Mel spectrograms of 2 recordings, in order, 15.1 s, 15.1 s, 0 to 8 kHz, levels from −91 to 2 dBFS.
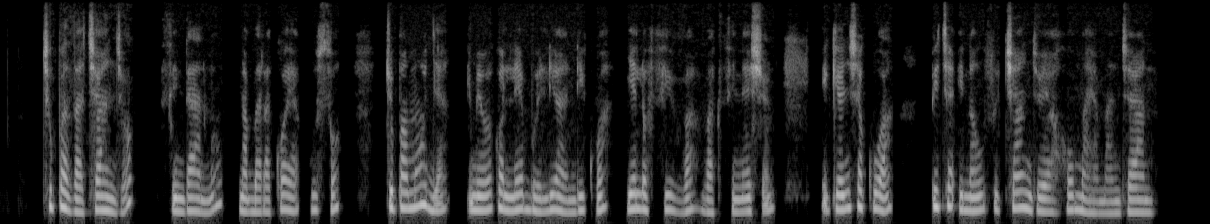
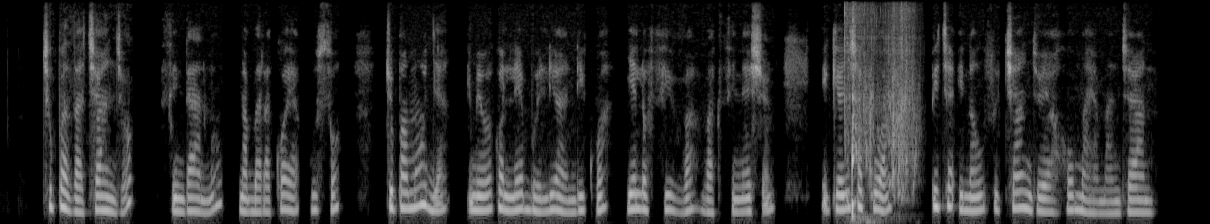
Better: first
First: none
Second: background sound (Water / Splash, splatter); as loud as the speech

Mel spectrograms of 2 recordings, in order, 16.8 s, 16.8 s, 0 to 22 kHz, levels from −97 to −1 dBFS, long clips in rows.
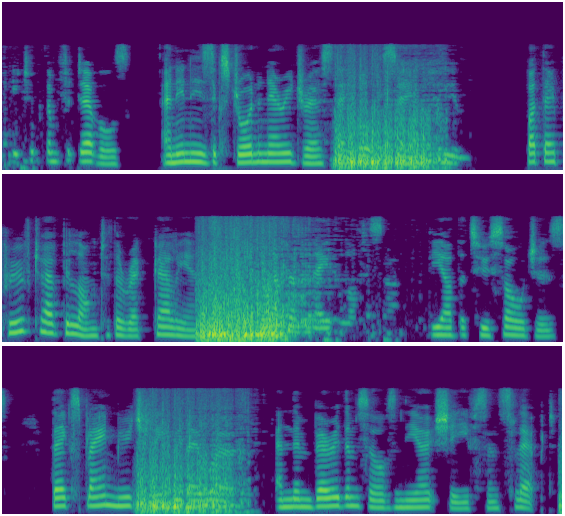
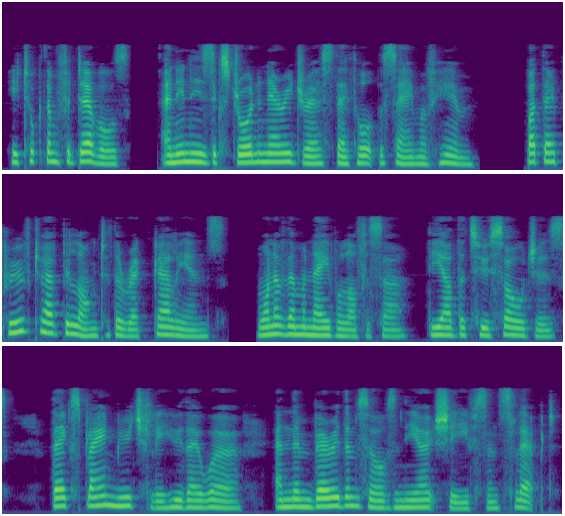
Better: second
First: noise reduction (classical method Wiener filter)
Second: none

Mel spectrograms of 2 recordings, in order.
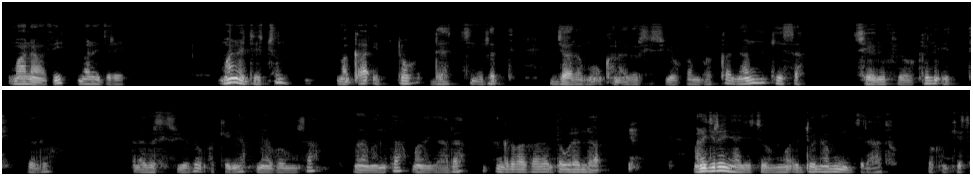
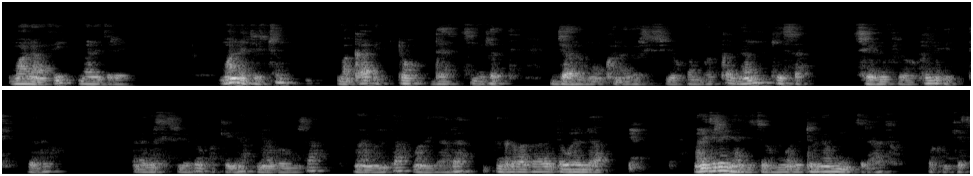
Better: first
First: none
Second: room echo; dies away in 0.3 s

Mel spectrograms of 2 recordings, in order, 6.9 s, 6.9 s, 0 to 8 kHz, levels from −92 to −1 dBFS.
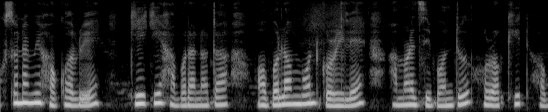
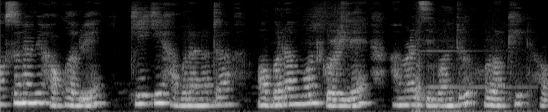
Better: first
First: none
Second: noise reduction (neural separator model SepFormer DNS4)

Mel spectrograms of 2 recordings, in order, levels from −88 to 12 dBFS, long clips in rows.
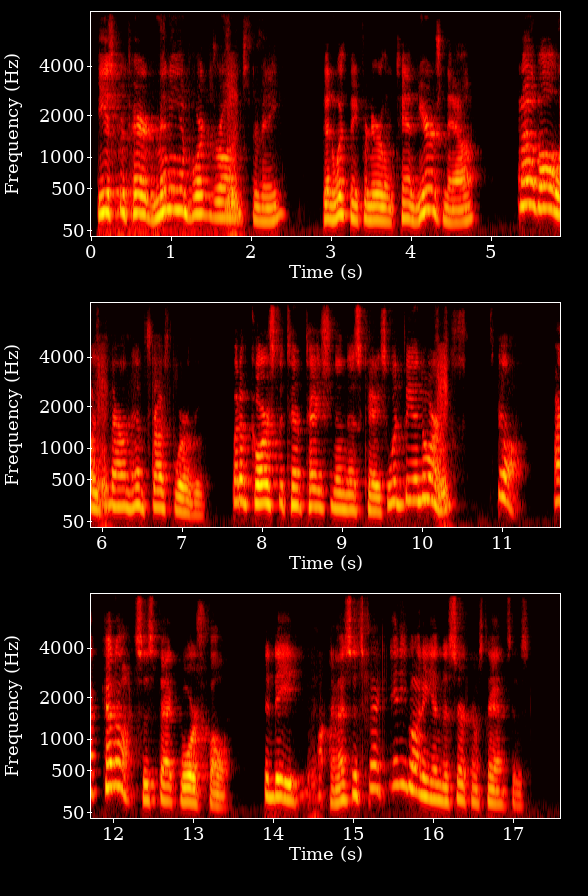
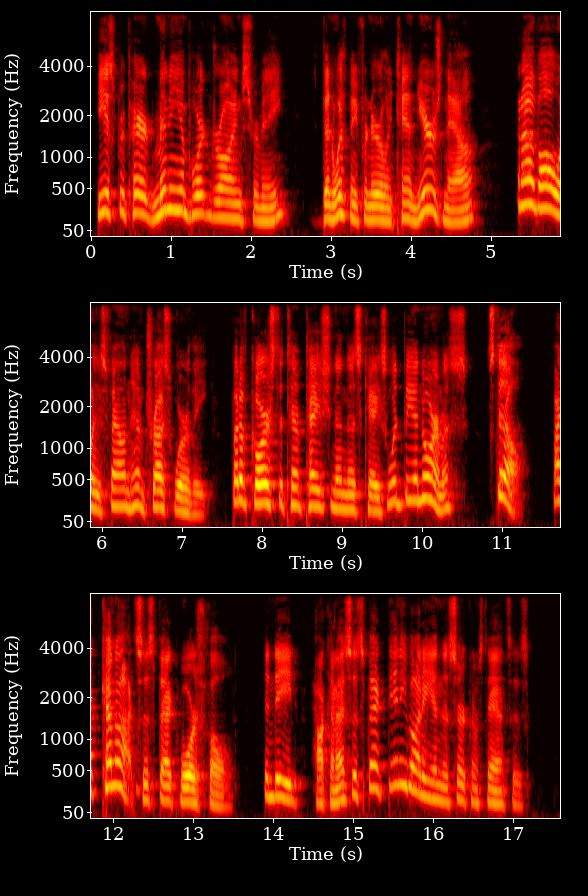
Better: second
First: noise reduction (neural mask model DeepFilterNet 3)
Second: none

